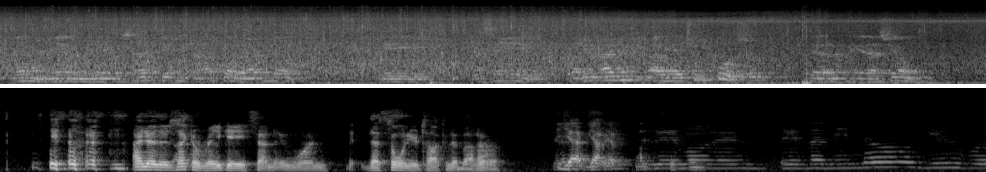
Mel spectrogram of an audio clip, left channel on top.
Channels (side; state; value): both; different; correlation 0.00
